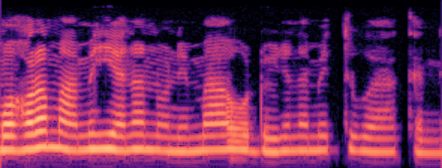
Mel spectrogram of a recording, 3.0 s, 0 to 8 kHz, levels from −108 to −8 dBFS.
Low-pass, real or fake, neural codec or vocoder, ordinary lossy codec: 7.2 kHz; real; none; none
